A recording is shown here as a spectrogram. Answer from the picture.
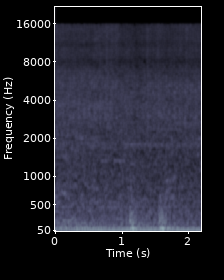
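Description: Steady low rumble of outdoor street noise picked up by a handheld camera, with two soft low thumps a little past the middle.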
